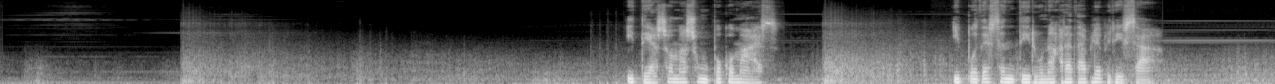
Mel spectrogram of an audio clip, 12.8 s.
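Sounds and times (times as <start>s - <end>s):
thunder rumbling in a summer storm: 2.4s - 12.7s
speech: 6.3s - 7.9s, 9.6s - 11.6s.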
